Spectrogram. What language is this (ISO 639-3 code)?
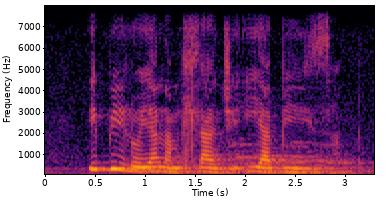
nbl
